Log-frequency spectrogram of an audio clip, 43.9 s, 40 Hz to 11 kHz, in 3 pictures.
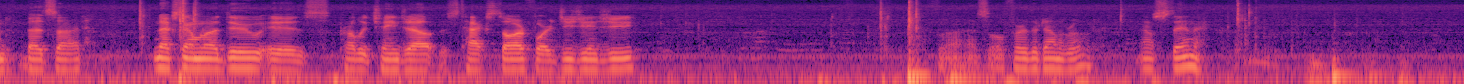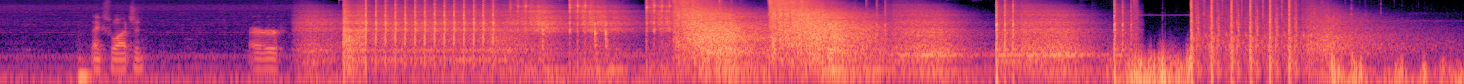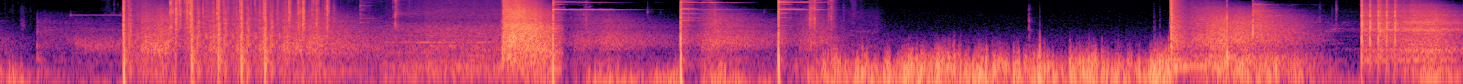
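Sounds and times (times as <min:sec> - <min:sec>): gunfire bursts: 0:17.6 - 0:28.4, 0:30.5 - 0:32.9, 0:34.3 - 0:35.0, 0:41.0 - 0:43.9.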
